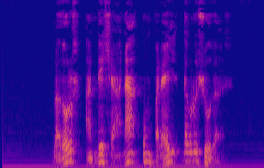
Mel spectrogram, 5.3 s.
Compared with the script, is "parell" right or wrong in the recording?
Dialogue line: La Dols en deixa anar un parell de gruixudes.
right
